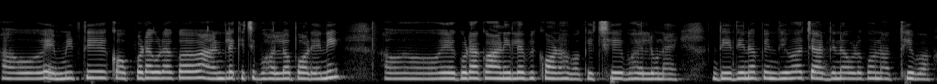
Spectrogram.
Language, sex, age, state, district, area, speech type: Odia, female, 18-30, Odisha, Kandhamal, rural, spontaneous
